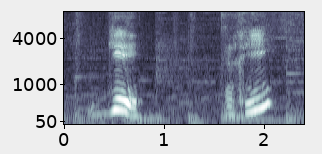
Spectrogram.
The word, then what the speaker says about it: guérir: Le mot suivant, G et U. Nous avons vu que c'était G. Donc G et U, G. Avec E accent aigu. E accent aigu, c'est E. Donc G et E, gai. R et I, ri. Suivi du R, cela va donner ri, Donc ce mot va se prononcer guérir, guérir, guérir.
